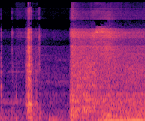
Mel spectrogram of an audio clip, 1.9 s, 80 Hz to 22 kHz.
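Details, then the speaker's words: Renault Megane 2 after ECU software reflash (before: hard starting hot or cold, injection warning, no power, shaking, idle fluctuation): catches on first crank into smooth steady idle, no stumble or hunting; faults gone. "görünce gibi Tek marşta çalıştı enjeksiyonu kontrol ettim arızaları gitti ve arabada silkeleme vardı rölanti hepsi gitti arkadaşlar"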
